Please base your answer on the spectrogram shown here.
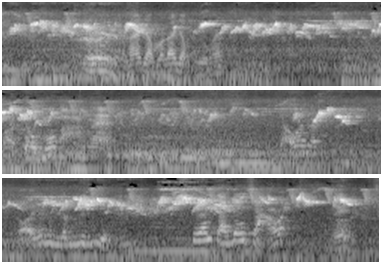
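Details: Red-whiskered bulbul singing in a competition setting, rapid bursts of buzzy, warbled phrases high in pitch repeated throughout, over a steady low hum and background chatter.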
